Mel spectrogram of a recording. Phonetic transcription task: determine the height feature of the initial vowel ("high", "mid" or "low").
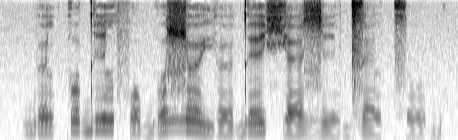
mid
